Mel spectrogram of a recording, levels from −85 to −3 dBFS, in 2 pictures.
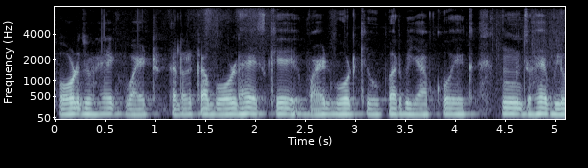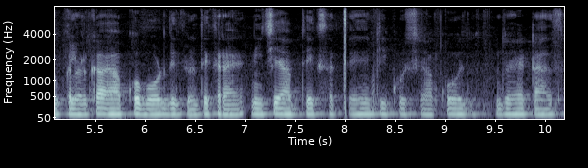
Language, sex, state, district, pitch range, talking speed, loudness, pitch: Hindi, male, Uttar Pradesh, Etah, 105-110 Hz, 225 wpm, -27 LUFS, 105 Hz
